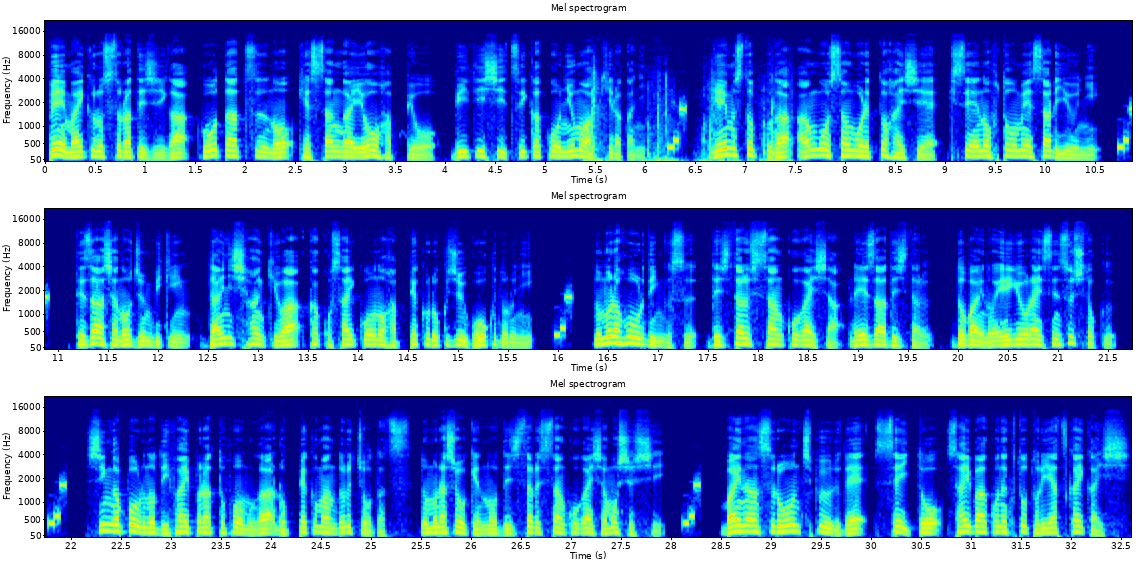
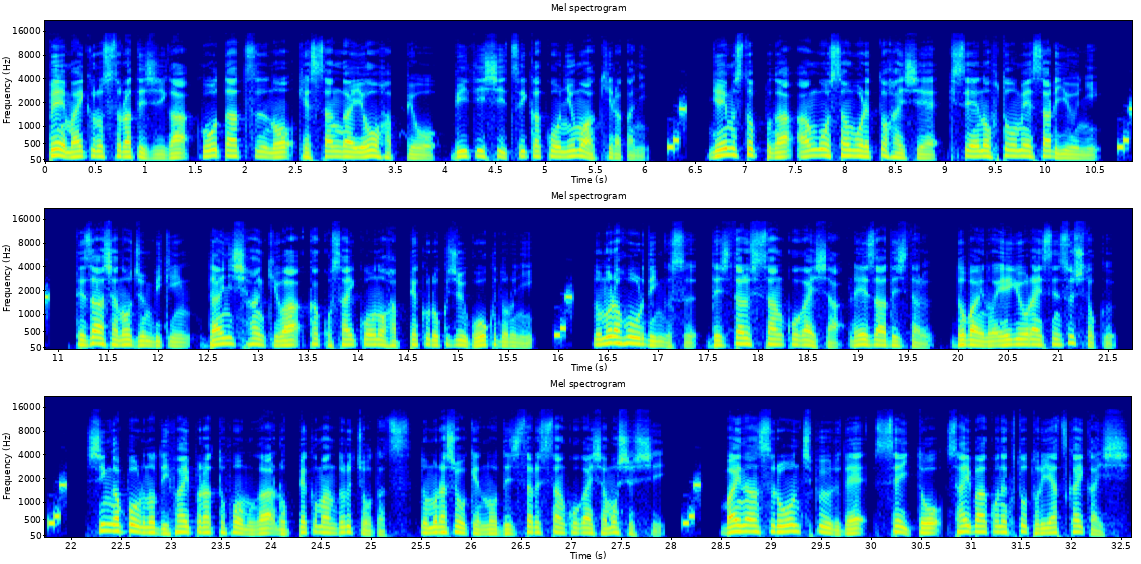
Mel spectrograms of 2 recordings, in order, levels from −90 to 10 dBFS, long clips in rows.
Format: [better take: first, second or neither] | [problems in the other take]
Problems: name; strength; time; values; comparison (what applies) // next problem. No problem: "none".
second | footsteps; faint; from 5.5 to 7.5 s; peak 15 dB below the speech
